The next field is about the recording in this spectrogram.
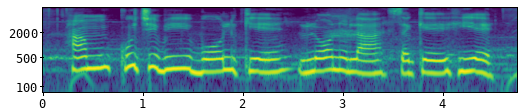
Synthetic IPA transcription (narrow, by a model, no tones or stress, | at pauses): həmkʊt͡ʃʰbʱiboːlkeloːnlasəkeɦieː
